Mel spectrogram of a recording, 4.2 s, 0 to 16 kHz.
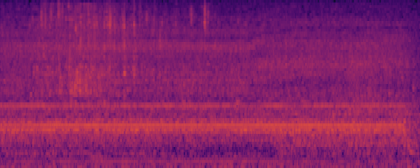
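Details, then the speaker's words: RYOBI RY20UP02 18V One+ telescoping pole pump emptying a 5-gallon bucket: steady mid-pitched motor hum over trickling water, dropping off when it has sucked up all it can; pumps fast, normal running. "That's pretty fast. And it looks like it's sucked about all it wants to up."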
